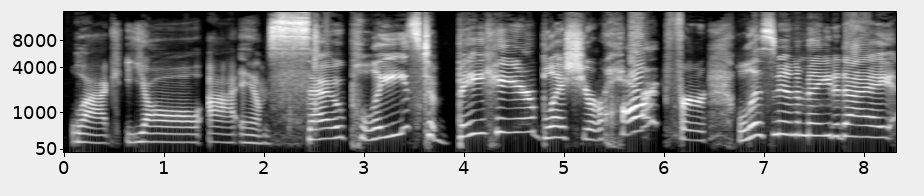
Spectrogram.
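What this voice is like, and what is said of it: Put-on Southern US accent. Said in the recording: “give me like Alabama, Georgia, like Southern ... I just love this accent so much ... Those are good”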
